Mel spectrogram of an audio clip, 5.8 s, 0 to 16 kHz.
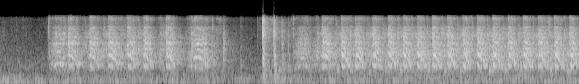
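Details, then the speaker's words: Kawasaki ZL600 motorcycle with new coils, tuned carbs and valves done, plug leads being tried as one-three and two-four: steady starter cranking at about three even compression beats a second, never catching; no start from leads in the wrong firing order. "oh firing order firing order right what's going on let's try one and three one and three one and three two and four let's see if we went completely the wrong way this will be interesting"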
